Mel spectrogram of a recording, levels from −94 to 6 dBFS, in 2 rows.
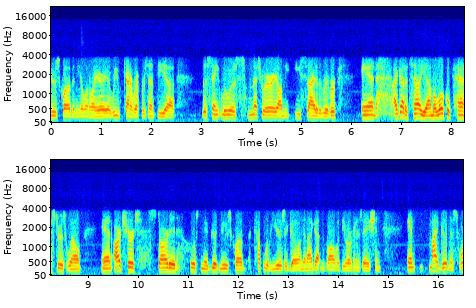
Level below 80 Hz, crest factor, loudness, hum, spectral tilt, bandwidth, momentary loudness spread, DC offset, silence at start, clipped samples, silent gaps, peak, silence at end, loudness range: -66 dBFS; 18 dB; -20 LUFS; none; -8 dB/octave; 3.9 kHz; 9 LU; under 0.1%; 0 s; under 0.1%; none; -2 dBFS; 0 s; 5 LU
